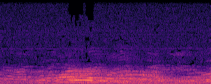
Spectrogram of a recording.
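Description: Studio audience calling out all at once, a jumble of many overlapping voices shouting to the contestant, typical of a game-show crowd yelling bid suggestions while she decides.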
